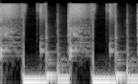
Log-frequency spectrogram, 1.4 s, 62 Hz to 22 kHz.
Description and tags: Perc Loop 13
Looped shots, rhythmic sounds for electronic experimental techno and other. Part of the Techno experimental Soundpack
groovy, rhythmic, loop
